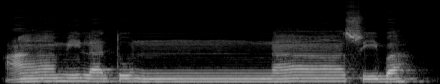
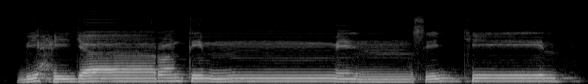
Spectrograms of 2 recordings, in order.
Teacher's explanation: nun sukun atau tanwin tersebut dimasukkan menjadi satu dengan huruf sesudahnya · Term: idgham bigunnah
